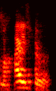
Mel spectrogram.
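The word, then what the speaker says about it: מעשר: Which means 10 in the Hebrew is pronounced ma'ashara.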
